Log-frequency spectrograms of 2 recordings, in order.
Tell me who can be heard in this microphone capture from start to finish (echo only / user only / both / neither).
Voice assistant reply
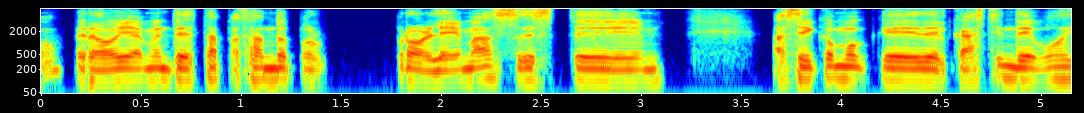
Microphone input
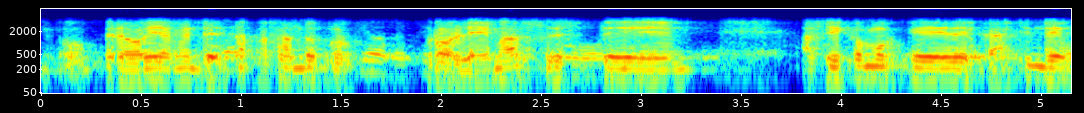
both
